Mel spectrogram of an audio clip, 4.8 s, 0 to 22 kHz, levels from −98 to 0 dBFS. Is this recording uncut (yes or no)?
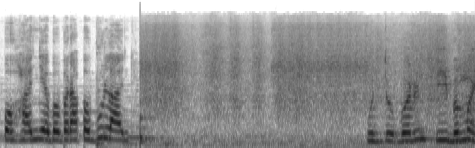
no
